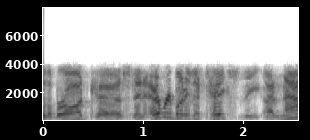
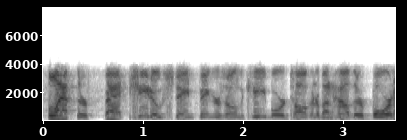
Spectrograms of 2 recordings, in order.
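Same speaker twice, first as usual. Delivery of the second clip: normal talking voice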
